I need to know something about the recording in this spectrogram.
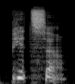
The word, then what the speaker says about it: pizza: Make sure everyone that there is a long e sound in there.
